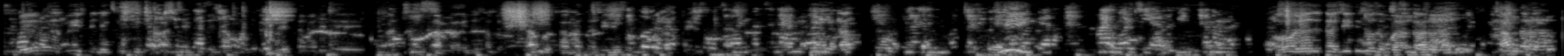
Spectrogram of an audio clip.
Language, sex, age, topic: Gamo, male, 18-24, government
